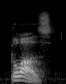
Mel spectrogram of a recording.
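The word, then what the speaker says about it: Gluz: can never Alissa White Glaws or Glazz? Glaws. Glaws.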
